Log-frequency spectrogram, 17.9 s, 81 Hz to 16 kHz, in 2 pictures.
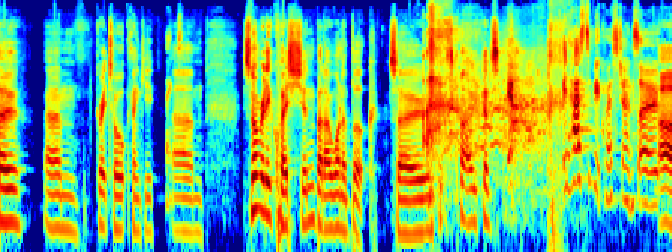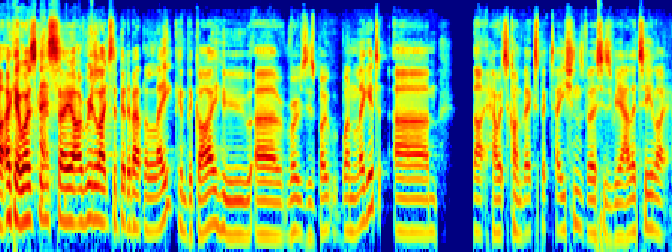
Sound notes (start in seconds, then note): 5.6 audience laughs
